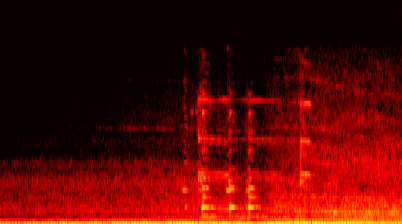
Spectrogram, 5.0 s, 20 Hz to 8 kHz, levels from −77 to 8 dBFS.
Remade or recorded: recorded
